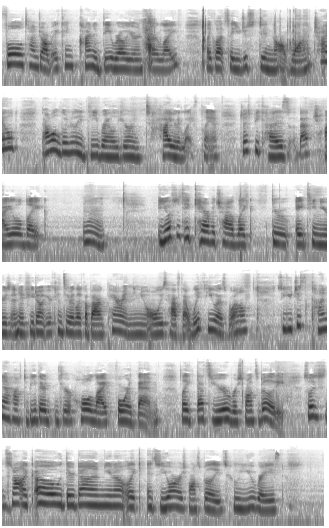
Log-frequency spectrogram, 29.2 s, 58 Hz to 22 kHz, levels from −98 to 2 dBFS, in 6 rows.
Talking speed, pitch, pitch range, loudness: 210 wpm, 215 Hz, 195-250 Hz, -29 LUFS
